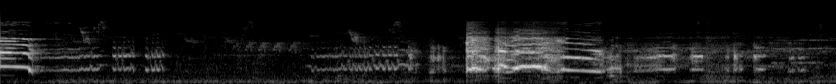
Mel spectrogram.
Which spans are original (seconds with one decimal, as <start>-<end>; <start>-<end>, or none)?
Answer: 0.0-4.1; 7.6-8.4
